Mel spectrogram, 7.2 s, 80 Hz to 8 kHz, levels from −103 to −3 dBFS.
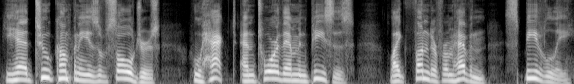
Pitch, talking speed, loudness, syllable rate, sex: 165 Hz, 150 wpm, -18 LUFS, 4.4 syllables/s, male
